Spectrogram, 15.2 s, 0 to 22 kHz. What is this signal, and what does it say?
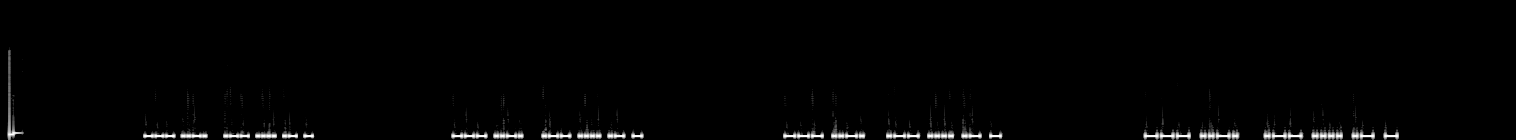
Morse code, heard as a keyed tone, about 39 wpm, 700 Hz. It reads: OF WHAT OF WHAT OF WHAT OF WHAT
